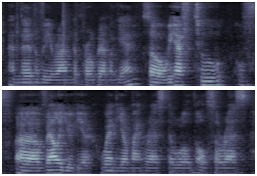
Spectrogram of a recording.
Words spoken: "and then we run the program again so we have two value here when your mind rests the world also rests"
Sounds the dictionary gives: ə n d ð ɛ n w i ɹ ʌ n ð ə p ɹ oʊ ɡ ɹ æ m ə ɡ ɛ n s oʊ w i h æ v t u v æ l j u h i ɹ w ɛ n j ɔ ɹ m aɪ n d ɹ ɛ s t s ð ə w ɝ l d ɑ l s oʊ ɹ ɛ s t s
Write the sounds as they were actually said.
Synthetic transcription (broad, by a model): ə n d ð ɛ n w i ɹ ʌ n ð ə p ɹ oʊ ɡ ɹ æ m ə ɡ ɛ n s oʊ w i h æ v t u v æ l j u h i ɹ w ɛ n j ɔ ɹ m aɪ n d ɹ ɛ s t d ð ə w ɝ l d ɑ l s oʊ ɹ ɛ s s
